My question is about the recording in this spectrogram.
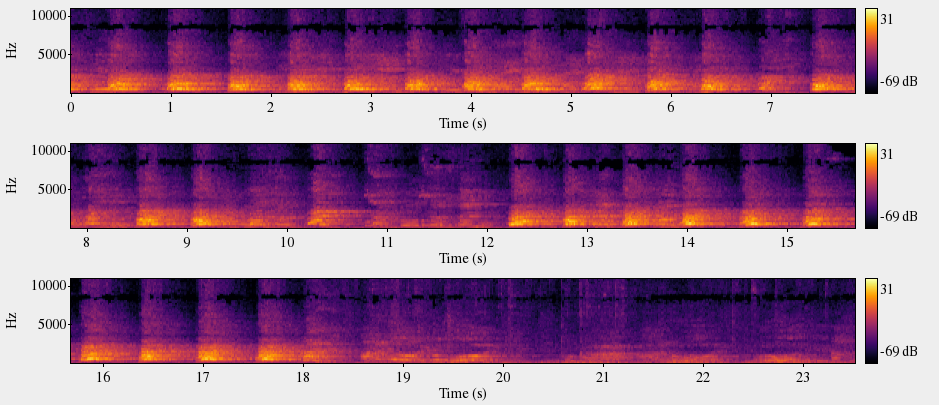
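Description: Belgian Malinois barking repeatedly at a helper in protection training, about two barks a second, with a short lull before a second loud run. Near the end the barking stops and gives way to a few fainter whines.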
